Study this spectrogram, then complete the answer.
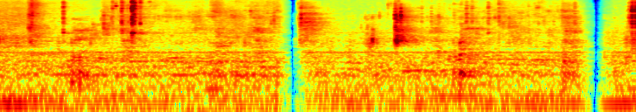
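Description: A man bites into meat with a crunch.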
